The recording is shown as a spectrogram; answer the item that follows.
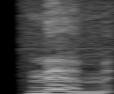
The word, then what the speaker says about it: mem: Mem is pronounced M as in Mary.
